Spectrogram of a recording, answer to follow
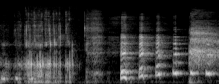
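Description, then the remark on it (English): A noisy slurp of hot tea, followed by a few quick gulping, throaty swallows in an uneven rhythm. No one speaks. “Excuse me while I just slurp my tea right now to prevent Dracula.”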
